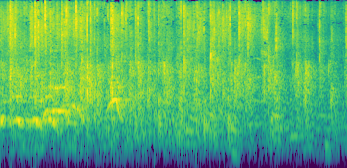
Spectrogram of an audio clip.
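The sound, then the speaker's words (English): An audience claps steadily for a panel being invited up, a dense wash of many hands that stays strong at first and slowly thins toward the end, with faint voices mixed in. “Let's give them a real round of applause.”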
